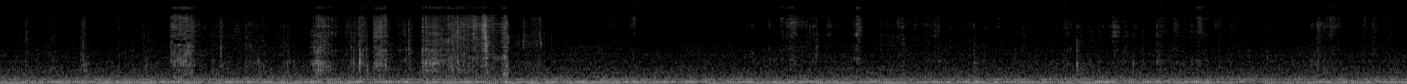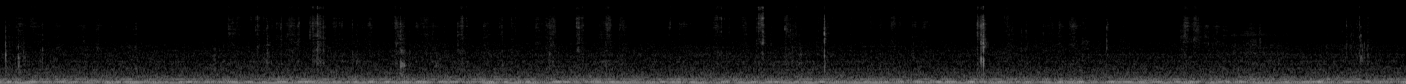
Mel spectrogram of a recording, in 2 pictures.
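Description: Paper being handled for collage work: scattered rustles, scrapes and light ticks, busiest about two to five seconds in, over a steady low hum.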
